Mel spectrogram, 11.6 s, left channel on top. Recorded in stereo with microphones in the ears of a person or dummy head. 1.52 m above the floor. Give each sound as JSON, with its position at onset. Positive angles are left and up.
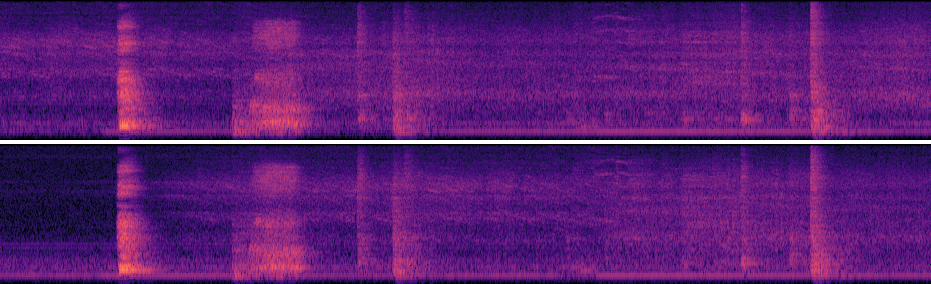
{"t": 1.5, "sound": "a gasp", "side_deg": -10, "distance_m": 1.5}
{"t": 2.9, "sound": "breathing", "side_deg": -25, "distance_m": 1.5}
{"t": 4.5, "sound": "a rattle", "side_deg": -5, "distance_m": 1.0}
